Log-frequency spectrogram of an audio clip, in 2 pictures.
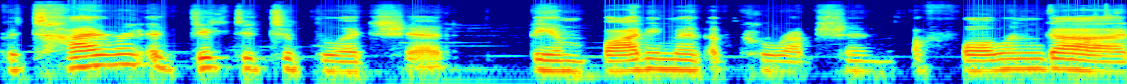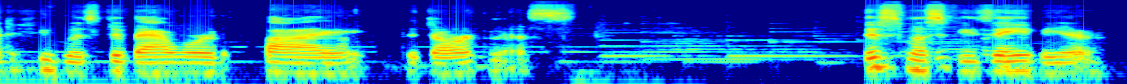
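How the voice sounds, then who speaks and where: A woman with a lowish voice narrates a fantasy game story. Her reading is measured and dramatic, with music playing behind her. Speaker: gaming host voicing the player character. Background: musical game soundtrack.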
